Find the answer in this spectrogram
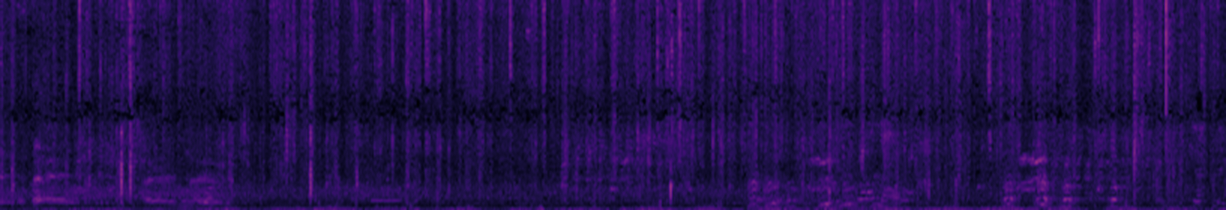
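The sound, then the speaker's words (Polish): Horse hooves clip-clop steadily in a brisk, regular rhythm from a rider's position while riding around a farm, with birds chirping and faint, indistinct voices or animal calls around them. “Jazda Konna”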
